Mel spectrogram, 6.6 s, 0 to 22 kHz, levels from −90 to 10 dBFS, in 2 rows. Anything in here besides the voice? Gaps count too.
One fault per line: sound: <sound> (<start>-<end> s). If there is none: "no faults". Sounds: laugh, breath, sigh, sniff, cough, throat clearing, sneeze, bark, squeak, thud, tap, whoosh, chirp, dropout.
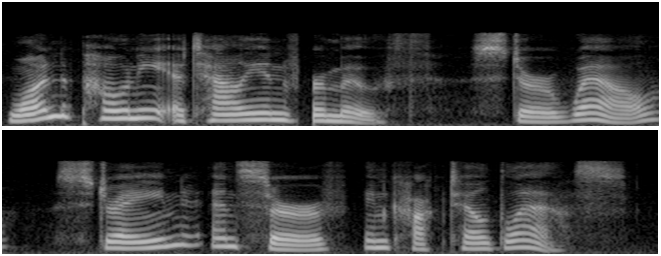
sound: dropout (1.5-1.6 s)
